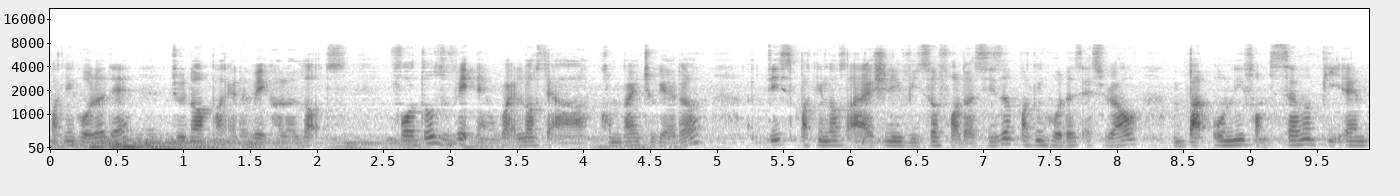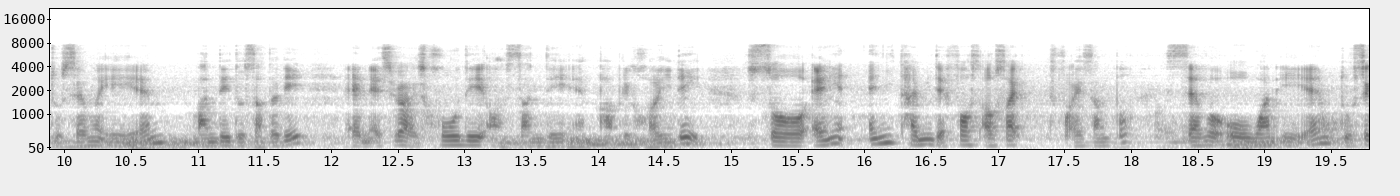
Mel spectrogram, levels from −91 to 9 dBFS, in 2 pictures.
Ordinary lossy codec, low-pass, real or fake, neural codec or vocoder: none; none; real; none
